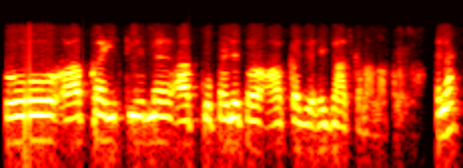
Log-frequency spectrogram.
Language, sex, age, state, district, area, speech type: Urdu, male, 60+, Bihar, Khagaria, rural, conversation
